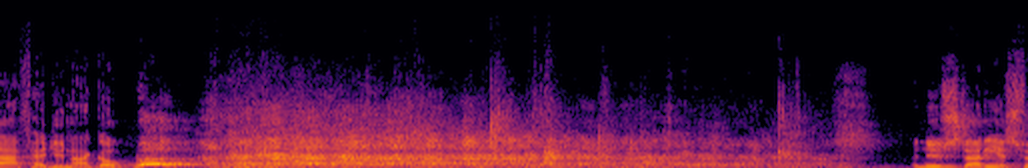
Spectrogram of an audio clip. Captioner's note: audience laughing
